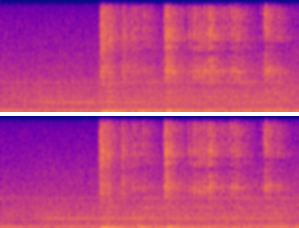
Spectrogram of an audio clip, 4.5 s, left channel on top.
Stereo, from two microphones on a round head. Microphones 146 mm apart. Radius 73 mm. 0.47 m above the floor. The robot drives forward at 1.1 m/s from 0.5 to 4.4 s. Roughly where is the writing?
Right.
